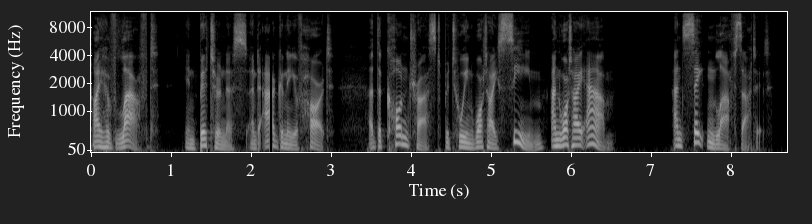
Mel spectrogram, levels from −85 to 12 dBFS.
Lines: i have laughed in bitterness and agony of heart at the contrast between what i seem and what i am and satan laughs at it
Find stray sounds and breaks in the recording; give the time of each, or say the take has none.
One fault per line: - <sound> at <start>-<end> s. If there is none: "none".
- dropout at 2.2-2.3 s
